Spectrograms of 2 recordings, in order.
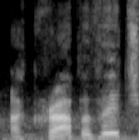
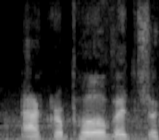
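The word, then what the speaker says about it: Akrapovič: was one from, uh, Acraovich, I believe is how you say it. Acropovich, Acraovich.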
